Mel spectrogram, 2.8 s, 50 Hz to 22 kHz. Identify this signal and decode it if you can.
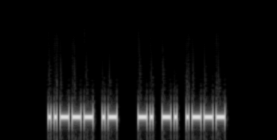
Morse code, heard as a keyed tone, about 40 wpm, 700 Hz. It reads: 2A NNJ
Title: Field Day Exchanges - 40wpm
